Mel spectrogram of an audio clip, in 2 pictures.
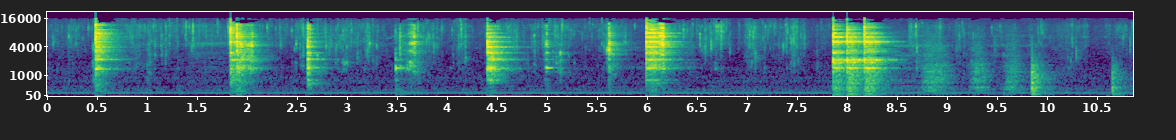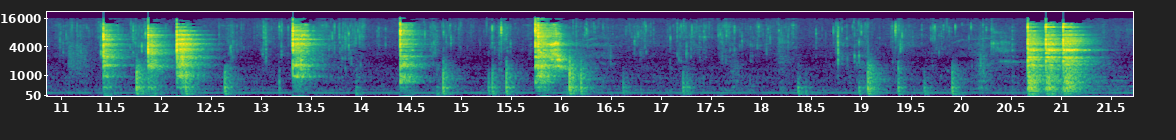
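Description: Sugar is mixed into food in a pan while making Korean steak and chicken over fried rice, with irregular clinks, scrapes and taps of a utensil against the pan over a faint sizzle and steady low hum.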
